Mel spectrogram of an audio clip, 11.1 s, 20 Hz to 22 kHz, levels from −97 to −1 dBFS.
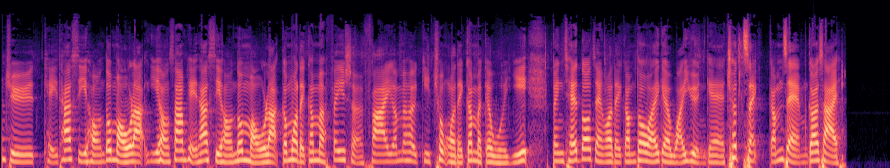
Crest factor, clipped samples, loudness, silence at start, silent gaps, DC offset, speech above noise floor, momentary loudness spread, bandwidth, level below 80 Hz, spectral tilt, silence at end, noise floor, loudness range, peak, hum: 14 dB; under 0.1%; -15 LUFS; 0 s; none; under 0.1%; 61 dB; 8 LU; 14 kHz; -32 dBFS; -5.5 dB/octave; 0.55 s; -76 dBFS; 3 LU; 0 dBFS; none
